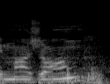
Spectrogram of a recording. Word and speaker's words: Mahjong: A couple of my friends talked about wanting to play Mahjong, I think is how you pronounce it.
